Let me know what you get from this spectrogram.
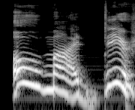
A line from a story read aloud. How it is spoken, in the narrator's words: exclaimed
